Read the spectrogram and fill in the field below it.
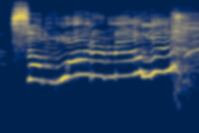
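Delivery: high, loud, slow shouted call; retold yell. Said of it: "and she yells".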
